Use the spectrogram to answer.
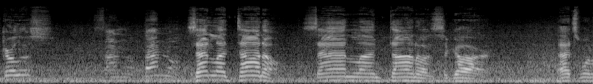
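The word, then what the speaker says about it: San Lotano: How's it pronounced, Carlos? San Lantano. San Lantano.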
